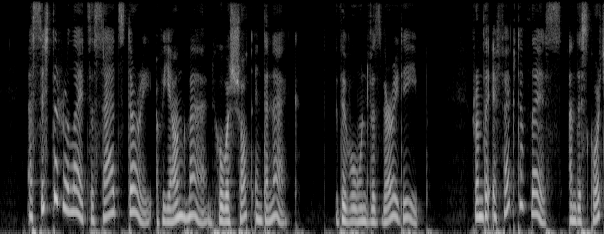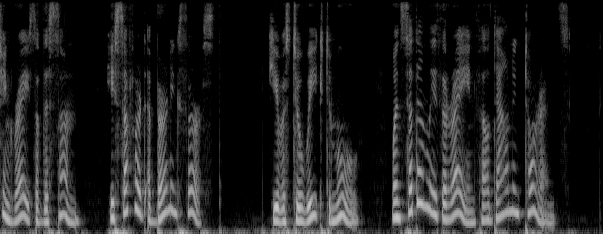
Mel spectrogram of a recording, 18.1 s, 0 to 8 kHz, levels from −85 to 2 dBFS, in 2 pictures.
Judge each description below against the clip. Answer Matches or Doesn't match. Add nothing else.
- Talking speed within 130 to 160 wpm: Doesn't match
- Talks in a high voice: Matches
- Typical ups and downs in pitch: Doesn't match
